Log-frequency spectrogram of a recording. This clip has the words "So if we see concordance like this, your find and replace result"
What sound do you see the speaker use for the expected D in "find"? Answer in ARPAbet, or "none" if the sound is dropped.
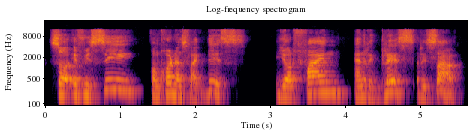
none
